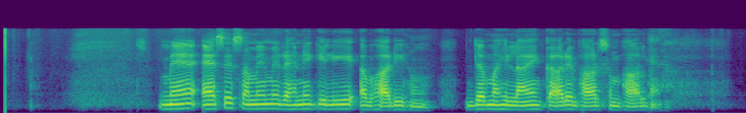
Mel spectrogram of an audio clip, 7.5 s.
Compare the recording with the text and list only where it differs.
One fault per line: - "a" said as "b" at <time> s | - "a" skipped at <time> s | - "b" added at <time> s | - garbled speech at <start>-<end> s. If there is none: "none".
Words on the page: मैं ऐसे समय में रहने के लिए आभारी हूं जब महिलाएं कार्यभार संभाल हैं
none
